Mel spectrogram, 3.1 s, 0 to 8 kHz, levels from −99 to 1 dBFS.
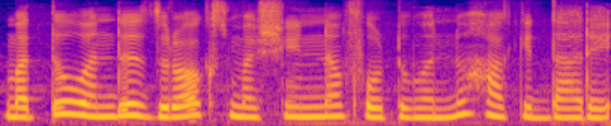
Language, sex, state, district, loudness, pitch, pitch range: Kannada, female, Karnataka, Bidar, -16 LUFS, 235 Hz, 225-255 Hz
